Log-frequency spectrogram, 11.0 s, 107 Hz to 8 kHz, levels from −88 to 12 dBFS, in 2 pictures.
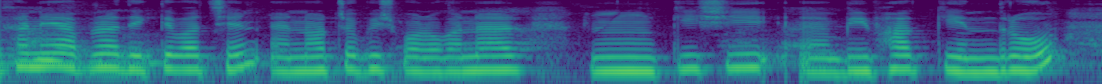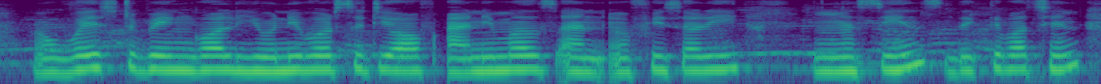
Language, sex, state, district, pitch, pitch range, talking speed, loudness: Bengali, female, West Bengal, North 24 Parganas, 225 Hz, 215-235 Hz, 130 wpm, -23 LUFS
